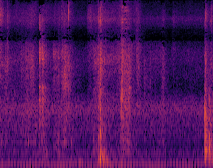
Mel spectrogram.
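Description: A few light taps and clicks of a tool prodding an LED on an aluminium-backed circuit board to feel whether its solder has melted, the loudest about two seconds in, over a faint steady hum.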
